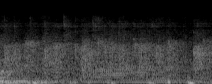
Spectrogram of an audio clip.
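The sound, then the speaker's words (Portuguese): An audience at a church service applauds Jesus steadily, a dense wash of many hands clapping at once that holds at an even, fairly loud level throughout, with no voices over it. “Dê um lindo aplauso a Jesus, porque Ele é digno.”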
